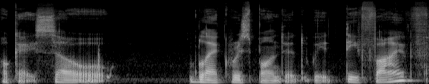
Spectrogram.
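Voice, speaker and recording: A man with a non-native accent, very slow in pace, with very wide pitch swings. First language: not English. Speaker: chess video creator. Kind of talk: game analysis commentary. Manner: hesitant, many fillers.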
